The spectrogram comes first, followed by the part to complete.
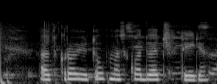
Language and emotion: Russian, neutral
